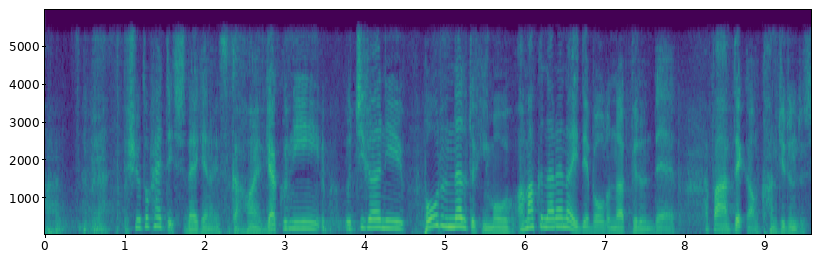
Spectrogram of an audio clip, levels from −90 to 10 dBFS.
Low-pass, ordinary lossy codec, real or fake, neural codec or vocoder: 5.4 kHz; AAC, 48 kbps; fake; codec, 16 kHz, 0.5 kbps, X-Codec, HuBERT features, trained on LibriSpeech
